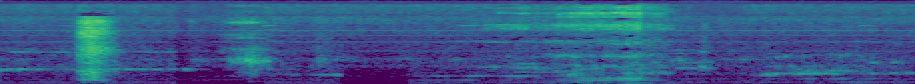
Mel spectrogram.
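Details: Person snoring during sleep: a sharp snort, then noisy, rattling breaths that build and fade, with faint room noise behind.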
